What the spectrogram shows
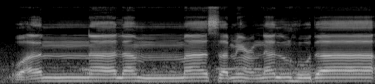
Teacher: نون مشدد ہے اور میم مشدد ہے تو یہاں پر بھی اور یہاں پر بھی دونوں جگہ غنہ ہوگا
